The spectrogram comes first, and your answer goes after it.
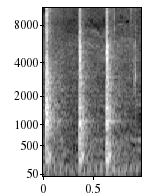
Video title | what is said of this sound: DATSUN T OPTION 2016- Review Mobil Dan Tips Membeli Mobil Bekas Oleh Rian Mobil | Jadi kalau sudah bunyinya seperti ini, berarti bodi itu tidak ada dempul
